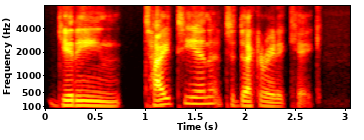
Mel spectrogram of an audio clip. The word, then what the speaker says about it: Titian: But her way of doing it is like getting Titian to decorate a cake. Yeah, Tishian actually. I believe at least that's how they pronounce it.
